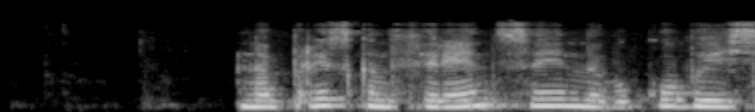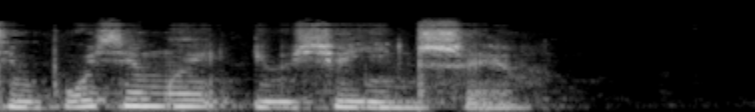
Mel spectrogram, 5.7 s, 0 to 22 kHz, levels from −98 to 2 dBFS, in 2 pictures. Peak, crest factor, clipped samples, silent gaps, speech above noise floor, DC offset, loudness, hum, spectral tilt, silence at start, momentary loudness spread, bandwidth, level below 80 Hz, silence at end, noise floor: -10 dBFS; 16 dB; under 0.1%; none; 64 dB; under 0.1%; -24 LUFS; none; -4 dB/octave; 0.9 s; 6 LU; 10 kHz; -72 dBFS; 0.85 s; -88 dBFS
